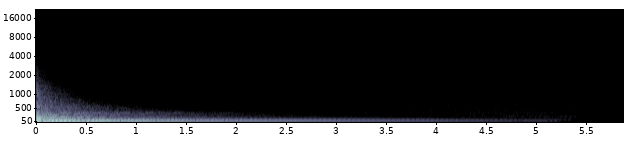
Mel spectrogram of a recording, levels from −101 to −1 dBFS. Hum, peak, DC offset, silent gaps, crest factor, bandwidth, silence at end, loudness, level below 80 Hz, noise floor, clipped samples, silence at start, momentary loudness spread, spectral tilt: none; -16 dBFS; under 0.1%; none; 24 dB; 1.2 kHz; 3.3 s; -40 LUFS; -42 dBFS; under -90 dBFS; under 0.1%; 0 s; 25 LU; -12.5 dB/octave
